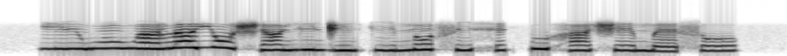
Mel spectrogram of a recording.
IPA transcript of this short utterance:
jĩ˧ wɔ̃˧wã˧la˦jɔ˦˨ ʃã˨˦ɡĩ˧d͡ʒĩ˨ki˨ nɔ̃˧si˨ he˨˦k͡pu˦˨hã˧ ʃe˧mɛ˨ so˧

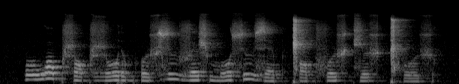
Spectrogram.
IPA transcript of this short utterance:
o˨˦wɔ˥˩bɬɔ˩b ɮo˩˧˩ɾə˥˩b ʔo˩ʂzʉ˥˩ vɛ˨˦ʂmo˩˧˩sʉ˥˩zɛ˩b ǁɔ˩bfo˨˦ʂt͡ɕø˩˧˩ʂ ǁʰo˩ʂ

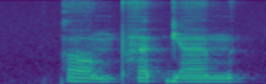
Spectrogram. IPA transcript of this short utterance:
kɔː˨˩mpʰɐ˨k̚jɐ˨m

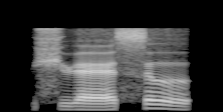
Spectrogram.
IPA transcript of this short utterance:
ɕɥɛ˨˦sɹ̩˥˨

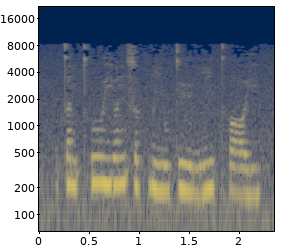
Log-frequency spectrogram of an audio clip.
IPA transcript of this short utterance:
t̪ɐ˧nt̪ʰuː˧j ɵ˥nsʊ˨˥k̚wiː˨w t̪yː˨˩miː˨ t̪ʰɔː˨j

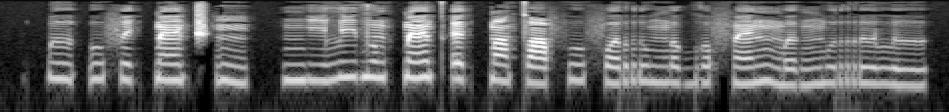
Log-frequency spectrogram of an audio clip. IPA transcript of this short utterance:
k͡pɯʔu fek͡pɛ̃t͡ʃʼĩ | ŋili dõk͡pɛ̃ tʼɛk͡pẽtˤɛ fufʌru ŋʌɡʷʌfɛ̃ ŋ͡mə ŋ͡murɯlɯ

